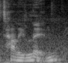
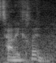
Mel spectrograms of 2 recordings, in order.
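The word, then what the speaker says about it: Talyllyn: or tally Clin it's some people think it's tally Linn because it's two Ls it's t Clin it's weird uh but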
